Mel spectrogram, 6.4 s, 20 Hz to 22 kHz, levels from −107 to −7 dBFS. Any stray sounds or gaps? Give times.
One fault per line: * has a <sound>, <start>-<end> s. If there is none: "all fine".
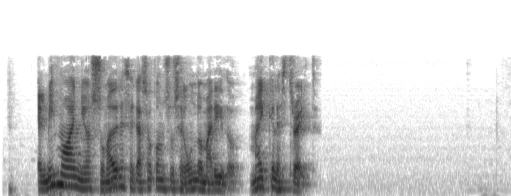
all fine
